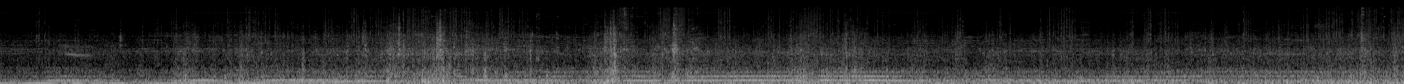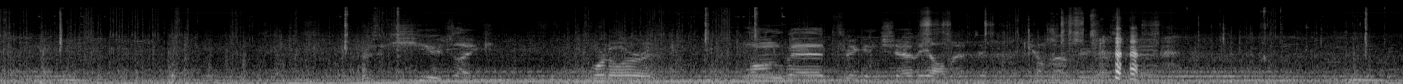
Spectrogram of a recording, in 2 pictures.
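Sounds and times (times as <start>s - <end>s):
knocks and rattles over bumps: 0.0s - 28.0s
vehicle engine at low revs: 0.0s - 28.0s.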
